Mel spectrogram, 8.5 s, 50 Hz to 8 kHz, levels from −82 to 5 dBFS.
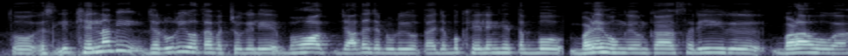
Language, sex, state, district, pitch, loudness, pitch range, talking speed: Hindi, male, Uttar Pradesh, Jalaun, 175 Hz, -19 LUFS, 170-185 Hz, 175 wpm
